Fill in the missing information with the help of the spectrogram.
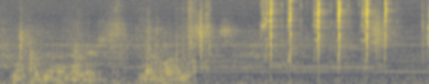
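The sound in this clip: Scissors cut hair during a haircut, six crisp, quick snips in an even rhythm after a stretch of conversation in French.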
